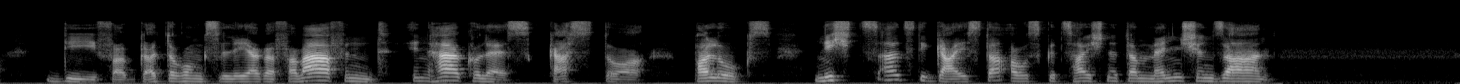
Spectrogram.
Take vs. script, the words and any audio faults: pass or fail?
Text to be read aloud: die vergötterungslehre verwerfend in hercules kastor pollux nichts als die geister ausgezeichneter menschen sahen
pass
